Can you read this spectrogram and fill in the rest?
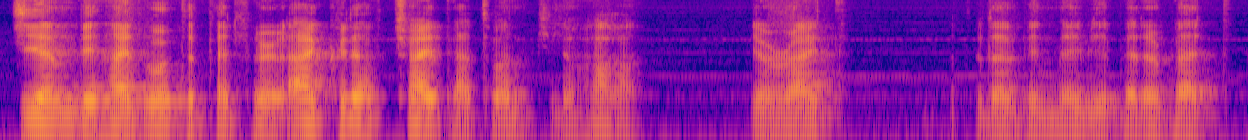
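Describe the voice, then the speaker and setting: A man's voice: sits low, level tone, moderate pace, darkish tone. A Swiss man, streaming a board game live and thinking his moves through aloud to himself and his chat. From Switzerland. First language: French.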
